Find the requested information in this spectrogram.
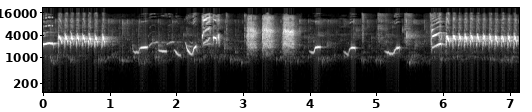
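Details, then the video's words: White-rumped shama, a competition songbird said to be riled up, opening and closing with fast rattling trills, with twisting whistled notes and harsh buzzy bursts between. "DIJAMIN MURAI LANGSUNG KOAR-KOAR TERSULUT EM0SI | murai batu gacor | shama bird"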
